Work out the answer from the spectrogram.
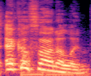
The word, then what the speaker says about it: echothanolin: Echo funny okay sorry let me try and pronounce it how she just did EK in car oline echofanolin it's echothanolin an energy source lobotomy Corporation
